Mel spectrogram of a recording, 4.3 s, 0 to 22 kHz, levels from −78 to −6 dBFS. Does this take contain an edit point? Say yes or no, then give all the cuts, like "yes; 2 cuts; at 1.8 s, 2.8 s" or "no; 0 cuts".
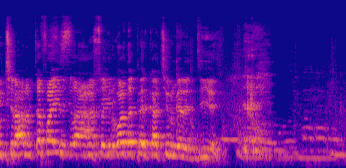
yes; 1 cut; at 1.1 s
